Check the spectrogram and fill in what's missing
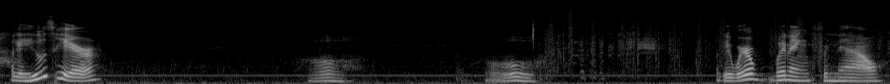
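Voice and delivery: usual speaking voice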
